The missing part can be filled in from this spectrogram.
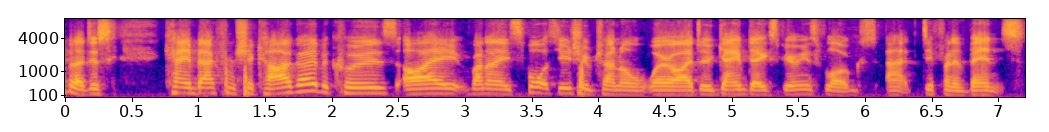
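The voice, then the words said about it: Australian accent. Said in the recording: “as you probably can tell, I've got an Australian accent”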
